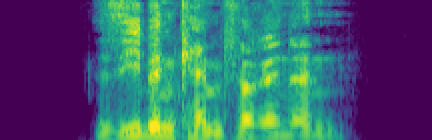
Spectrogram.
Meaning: plural of Siebenkämpferin
- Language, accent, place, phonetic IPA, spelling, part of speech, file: German, Germany, Berlin, [ˈziːbm̩ˌkɛmp͡fəʁɪnən], Siebenkämpferinnen, noun, De-Siebenkämpferinnen.ogg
